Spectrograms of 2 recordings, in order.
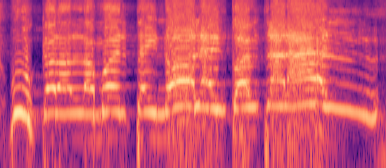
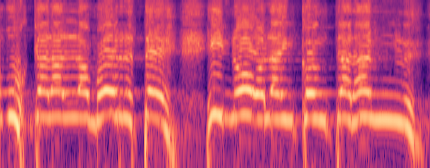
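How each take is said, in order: First: Slow, higher, straining proclamation; impassioned preacher's climax, long drawn out; climactic prophetic cry. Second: Slow, weighty preaching delivery; measured, emphatic warning from God; solemn pronouncement. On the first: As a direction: wail out the warning, stretching the words. Repeated pronouncement at climax. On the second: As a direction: declare it as slow prophecy. First take of divine pronouncement. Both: Retold or imitated.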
